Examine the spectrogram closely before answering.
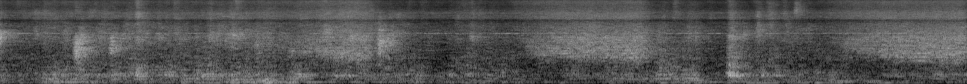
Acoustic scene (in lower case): restroom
